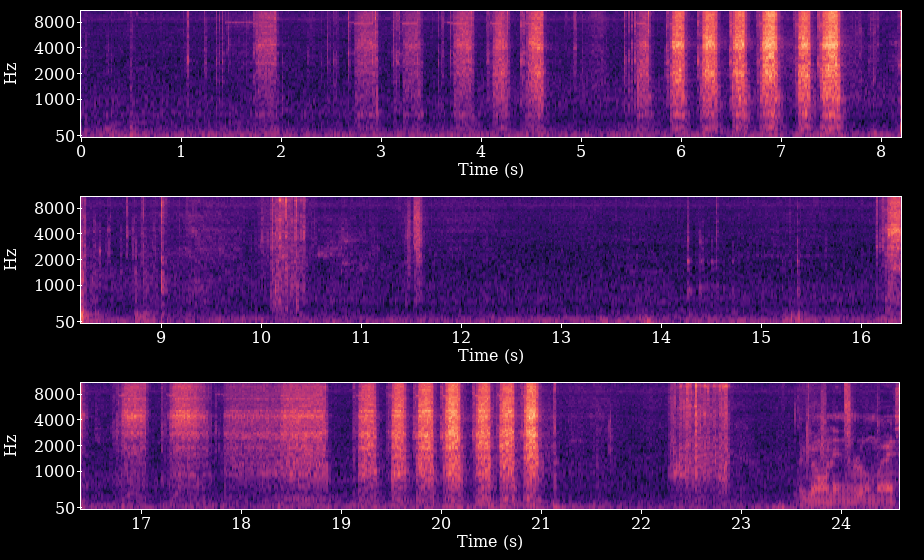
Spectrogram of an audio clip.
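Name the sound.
screws being driven into wood for sawhorses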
